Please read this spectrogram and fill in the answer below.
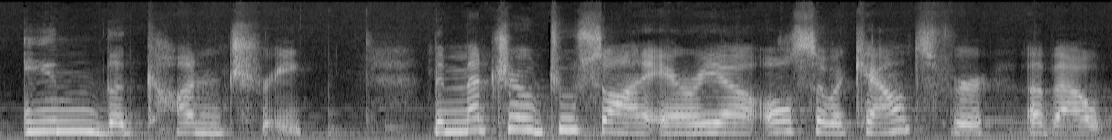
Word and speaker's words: Tucson: largest metropolitan areas in the country the metro tucson area also accounts for about 1 million people and yes it is pronounced tucson very interesting now owing to the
